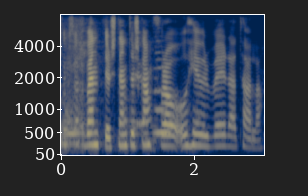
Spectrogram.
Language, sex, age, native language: Icelandic, female, 13, Icelandic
